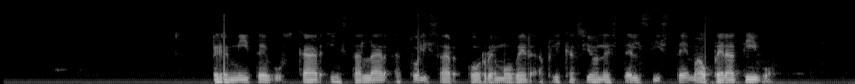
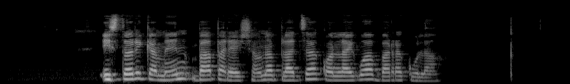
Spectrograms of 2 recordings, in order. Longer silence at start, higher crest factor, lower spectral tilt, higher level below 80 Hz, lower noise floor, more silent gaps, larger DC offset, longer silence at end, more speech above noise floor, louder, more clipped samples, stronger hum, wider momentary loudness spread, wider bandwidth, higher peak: first, 2.15 s vs 1 s; about the same, 20 dB vs 22 dB; first, -8.5 dB/octave vs -2 dB/octave; first, -50 dBFS vs -82 dBFS; second, -57 dBFS vs -74 dBFS; neither; neither; second, 0.8 s vs 1.3 s; second, 32 dB vs 45 dB; about the same, -26 LUFS vs -27 LUFS; neither; first, 50 Hz at -45 dBFS vs none; second, 8 LU vs 14 LU; about the same, 11 kHz vs 11.5 kHz; about the same, -6 dBFS vs -8 dBFS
